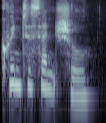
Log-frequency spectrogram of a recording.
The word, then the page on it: quintessential: British English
